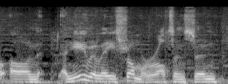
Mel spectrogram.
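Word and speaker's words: Rattanson: Rottenson.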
